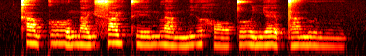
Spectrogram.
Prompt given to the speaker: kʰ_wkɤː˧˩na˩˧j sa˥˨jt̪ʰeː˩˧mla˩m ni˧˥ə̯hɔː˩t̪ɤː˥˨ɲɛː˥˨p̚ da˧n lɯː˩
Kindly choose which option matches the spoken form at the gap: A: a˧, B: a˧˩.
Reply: B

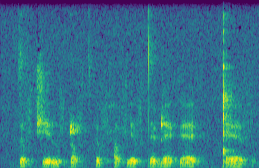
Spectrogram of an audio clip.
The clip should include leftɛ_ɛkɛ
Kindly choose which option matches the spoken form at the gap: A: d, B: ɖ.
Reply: B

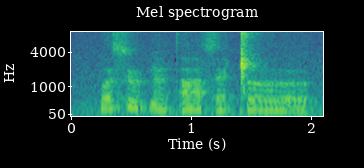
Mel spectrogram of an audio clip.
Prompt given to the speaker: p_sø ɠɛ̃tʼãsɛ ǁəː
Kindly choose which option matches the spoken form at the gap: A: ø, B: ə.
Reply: B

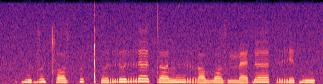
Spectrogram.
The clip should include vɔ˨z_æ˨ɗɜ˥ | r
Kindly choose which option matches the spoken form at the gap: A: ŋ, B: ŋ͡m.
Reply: B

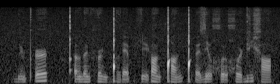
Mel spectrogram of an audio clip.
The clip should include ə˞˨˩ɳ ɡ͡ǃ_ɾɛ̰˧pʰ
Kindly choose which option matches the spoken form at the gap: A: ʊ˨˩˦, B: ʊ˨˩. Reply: B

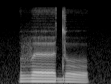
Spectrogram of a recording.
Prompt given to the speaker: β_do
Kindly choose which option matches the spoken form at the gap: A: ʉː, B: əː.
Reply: B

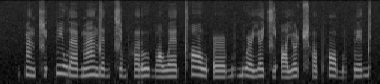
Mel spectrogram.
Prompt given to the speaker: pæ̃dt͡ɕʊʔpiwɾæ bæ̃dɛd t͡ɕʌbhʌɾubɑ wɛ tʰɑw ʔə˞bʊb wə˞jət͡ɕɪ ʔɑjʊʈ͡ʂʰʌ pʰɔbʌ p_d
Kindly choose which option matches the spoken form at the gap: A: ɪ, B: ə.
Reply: A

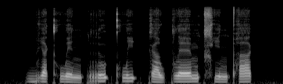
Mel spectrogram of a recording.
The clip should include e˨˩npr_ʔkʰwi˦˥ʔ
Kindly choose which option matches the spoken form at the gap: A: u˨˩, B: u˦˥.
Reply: B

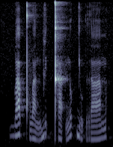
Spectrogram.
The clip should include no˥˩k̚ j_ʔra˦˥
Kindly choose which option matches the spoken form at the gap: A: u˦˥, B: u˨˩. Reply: B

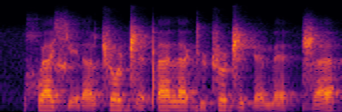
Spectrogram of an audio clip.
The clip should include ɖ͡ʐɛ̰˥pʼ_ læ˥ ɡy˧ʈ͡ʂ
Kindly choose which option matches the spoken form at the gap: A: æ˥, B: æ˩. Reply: A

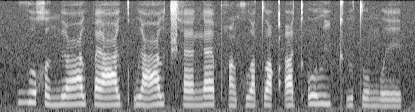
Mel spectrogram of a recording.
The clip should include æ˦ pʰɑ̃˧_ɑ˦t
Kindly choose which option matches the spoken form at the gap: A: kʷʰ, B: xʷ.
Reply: B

